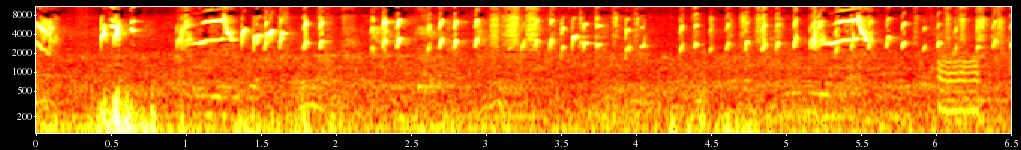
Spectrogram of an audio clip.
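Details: European goldfinches in nature giving excited stimulating calls, rapid bright twittering and fluty slurred whistles in busy runs, ending with a short wavering tonal sound lower down.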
